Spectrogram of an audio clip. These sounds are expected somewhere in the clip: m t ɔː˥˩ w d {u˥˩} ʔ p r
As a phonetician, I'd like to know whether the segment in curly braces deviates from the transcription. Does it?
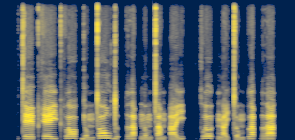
no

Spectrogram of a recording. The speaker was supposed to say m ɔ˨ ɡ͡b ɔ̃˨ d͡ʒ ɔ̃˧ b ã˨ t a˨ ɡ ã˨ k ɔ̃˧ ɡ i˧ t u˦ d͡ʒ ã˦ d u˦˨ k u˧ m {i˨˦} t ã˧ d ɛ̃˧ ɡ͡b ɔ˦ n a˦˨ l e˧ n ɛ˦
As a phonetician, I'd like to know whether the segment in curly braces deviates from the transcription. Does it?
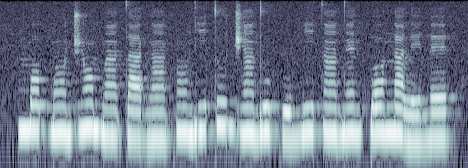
yes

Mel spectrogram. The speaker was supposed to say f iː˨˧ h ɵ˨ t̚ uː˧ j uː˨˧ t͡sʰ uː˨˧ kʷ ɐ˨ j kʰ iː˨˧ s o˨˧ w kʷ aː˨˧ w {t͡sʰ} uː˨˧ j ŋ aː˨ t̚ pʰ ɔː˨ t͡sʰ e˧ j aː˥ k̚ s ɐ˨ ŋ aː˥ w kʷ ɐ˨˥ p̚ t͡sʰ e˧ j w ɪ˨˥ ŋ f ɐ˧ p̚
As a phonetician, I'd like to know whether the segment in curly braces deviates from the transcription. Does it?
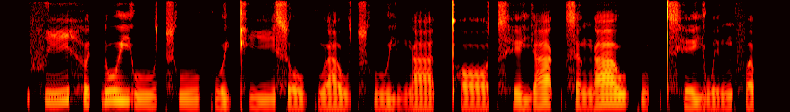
no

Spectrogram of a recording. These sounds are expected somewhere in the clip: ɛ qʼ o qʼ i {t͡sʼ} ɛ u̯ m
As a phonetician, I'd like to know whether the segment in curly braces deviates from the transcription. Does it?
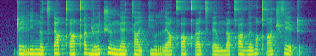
no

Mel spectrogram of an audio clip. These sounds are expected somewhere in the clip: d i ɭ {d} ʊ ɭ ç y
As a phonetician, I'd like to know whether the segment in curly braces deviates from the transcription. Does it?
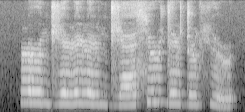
no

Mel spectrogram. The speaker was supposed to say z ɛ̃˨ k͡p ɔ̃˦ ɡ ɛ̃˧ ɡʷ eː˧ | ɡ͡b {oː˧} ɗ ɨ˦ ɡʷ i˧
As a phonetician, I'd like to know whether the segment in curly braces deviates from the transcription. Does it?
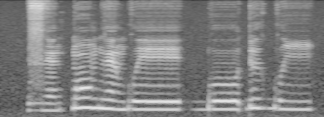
no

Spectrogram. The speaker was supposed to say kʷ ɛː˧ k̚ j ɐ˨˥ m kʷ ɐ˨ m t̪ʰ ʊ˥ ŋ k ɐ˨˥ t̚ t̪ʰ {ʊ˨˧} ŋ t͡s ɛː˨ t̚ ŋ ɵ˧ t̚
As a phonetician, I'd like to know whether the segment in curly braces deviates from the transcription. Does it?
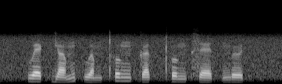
yes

